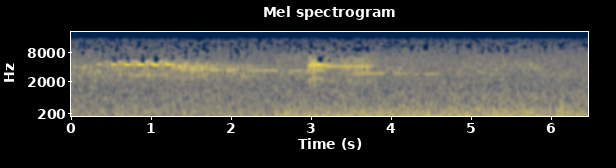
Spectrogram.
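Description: Birds chirping: a quick run of high notes about half a second in and another high call about three seconds in, over a steady hiss of outdoor ambience.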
